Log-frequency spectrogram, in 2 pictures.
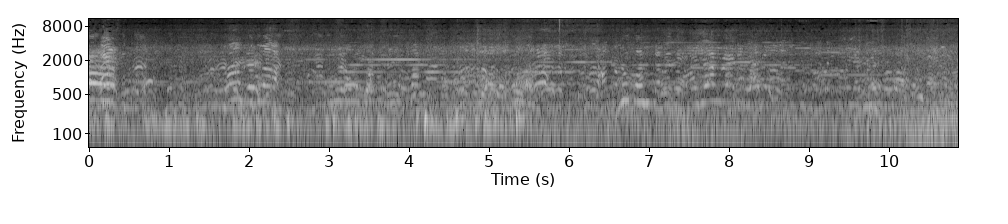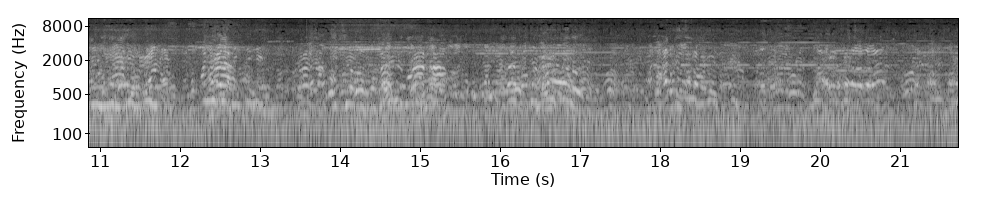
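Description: A crowd of men shout and argue loudly and close by.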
